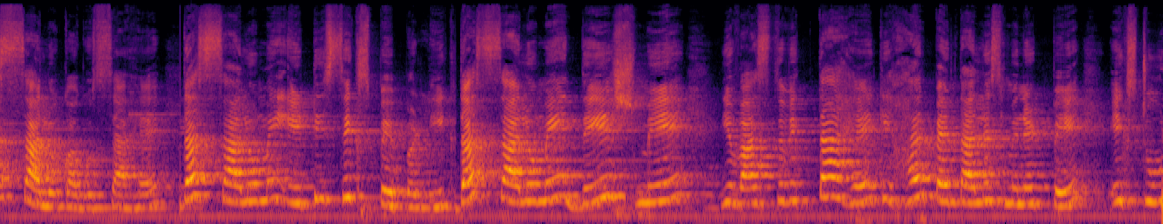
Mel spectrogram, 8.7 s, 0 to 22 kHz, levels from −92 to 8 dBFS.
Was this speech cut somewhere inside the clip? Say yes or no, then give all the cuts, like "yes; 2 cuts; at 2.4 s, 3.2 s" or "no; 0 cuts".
yes; 2 cuts; at 1.2 s, 3.4 s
